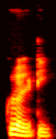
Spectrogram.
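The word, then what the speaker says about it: cruelty: Evils क्र क्रुलिटी injustice अच्छा लोग इसको अक्सर ना क्रुलिटी भी पढ़ते हैं। क्रुलिटी नहीं होता क्रुलिटी होता है। ठीक है? सी आर you crew E एल टी वाई एल टी क्रुएलिटी।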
